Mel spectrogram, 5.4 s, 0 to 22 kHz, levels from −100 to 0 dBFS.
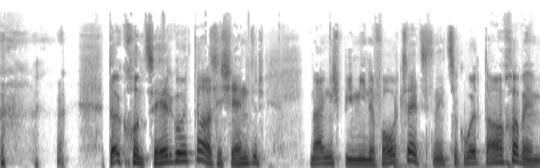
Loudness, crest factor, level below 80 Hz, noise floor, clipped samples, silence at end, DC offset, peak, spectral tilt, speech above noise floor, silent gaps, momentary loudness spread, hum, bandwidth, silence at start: -24 LUFS; 16 dB; -56 dBFS; -48 dBFS; under 0.1%; 0 s; under 0.1%; -8 dBFS; -7 dB/octave; 25 dB; none; 14 LU; none; 13 kHz; 0 s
